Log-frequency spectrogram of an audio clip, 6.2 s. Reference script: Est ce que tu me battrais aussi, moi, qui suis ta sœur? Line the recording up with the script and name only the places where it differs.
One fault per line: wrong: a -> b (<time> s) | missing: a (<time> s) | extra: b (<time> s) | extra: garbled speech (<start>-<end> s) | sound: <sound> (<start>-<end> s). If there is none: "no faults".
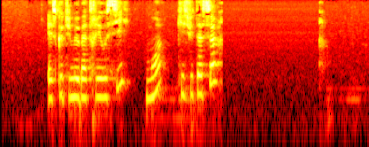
no faults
